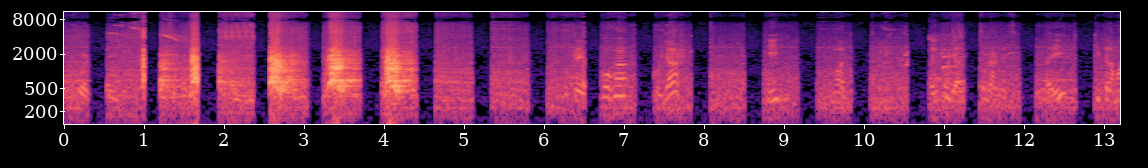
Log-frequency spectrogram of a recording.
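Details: German Shepherd in protection training in Costa Rica gives a string of loud harsh barks, strongest early, then steady rapid barking about once or twice per second with some rough, strained notes.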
